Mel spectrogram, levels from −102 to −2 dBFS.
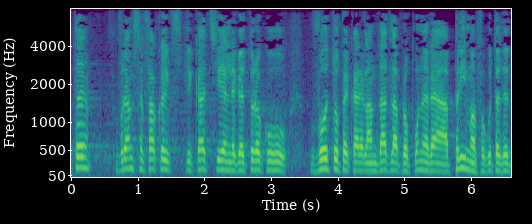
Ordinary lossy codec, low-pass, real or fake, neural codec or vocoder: none; none; real; none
